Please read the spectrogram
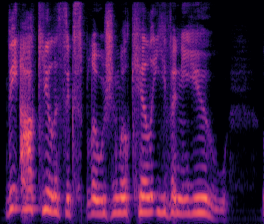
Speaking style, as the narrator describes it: Len hisses to Mick's ear

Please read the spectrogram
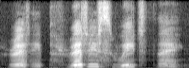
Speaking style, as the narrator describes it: came a low murmur

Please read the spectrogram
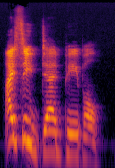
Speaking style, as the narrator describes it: Jason snaps

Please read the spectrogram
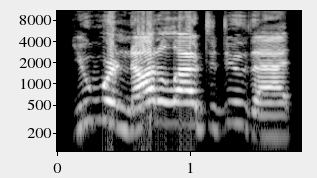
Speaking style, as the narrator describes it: he yells

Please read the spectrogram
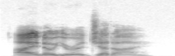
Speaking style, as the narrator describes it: Qui-Gon said

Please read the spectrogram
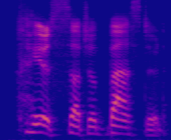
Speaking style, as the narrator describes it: Lucifer replied, chuckling, eyes sparkling in amusement

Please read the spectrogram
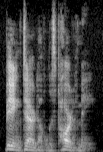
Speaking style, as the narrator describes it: Damien said, in that low voice that didn't quite match Matt's In the Mask Batman impression

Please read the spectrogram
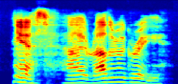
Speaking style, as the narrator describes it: he murmured

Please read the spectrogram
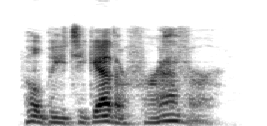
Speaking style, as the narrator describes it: Anakin muttering to himself

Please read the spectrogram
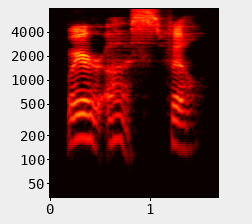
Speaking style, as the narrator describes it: Clint whispers

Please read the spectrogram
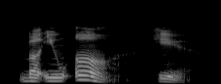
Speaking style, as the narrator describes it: the voice said evenly

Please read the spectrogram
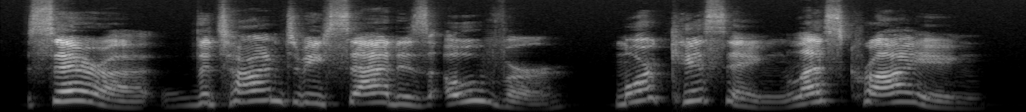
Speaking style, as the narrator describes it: in a louder voice, she says

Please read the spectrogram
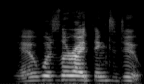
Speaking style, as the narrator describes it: Steve says

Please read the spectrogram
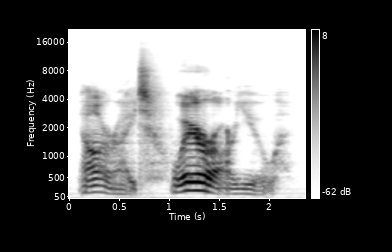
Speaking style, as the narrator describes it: he muttered

